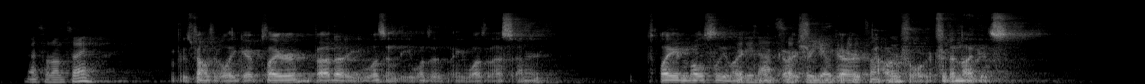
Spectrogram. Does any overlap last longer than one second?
Yes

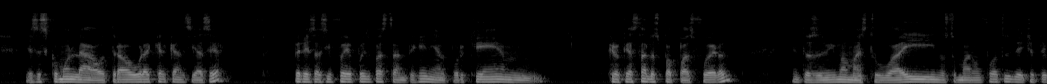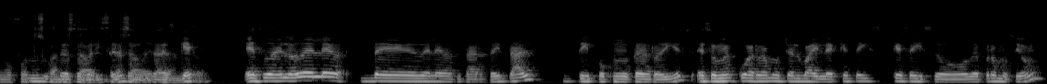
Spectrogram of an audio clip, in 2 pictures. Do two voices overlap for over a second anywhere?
Yes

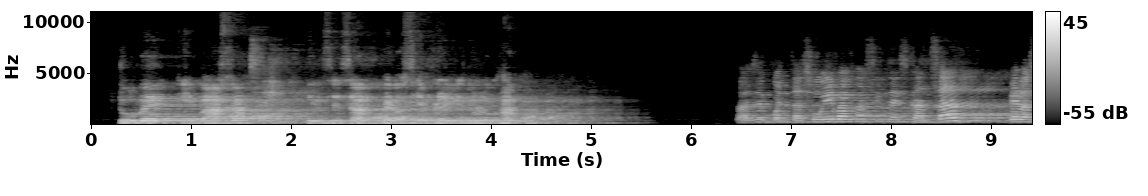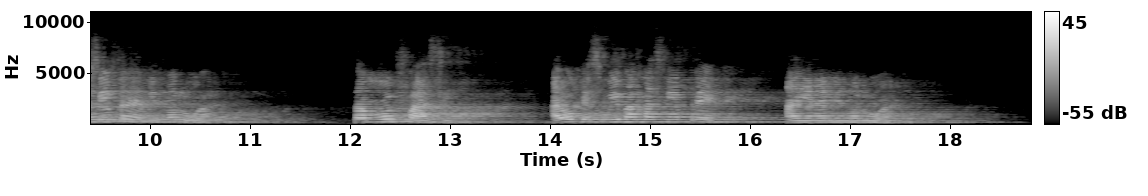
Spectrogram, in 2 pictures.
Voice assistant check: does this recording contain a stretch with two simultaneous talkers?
No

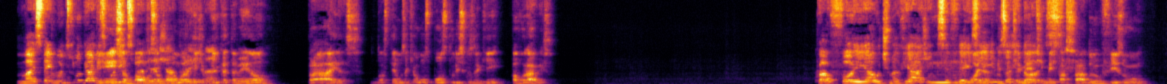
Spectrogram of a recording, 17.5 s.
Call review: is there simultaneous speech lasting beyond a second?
Yes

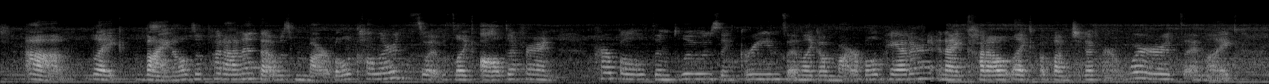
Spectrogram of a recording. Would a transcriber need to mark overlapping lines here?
No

